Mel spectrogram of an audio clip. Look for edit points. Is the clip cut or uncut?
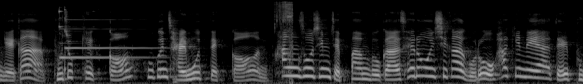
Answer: uncut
